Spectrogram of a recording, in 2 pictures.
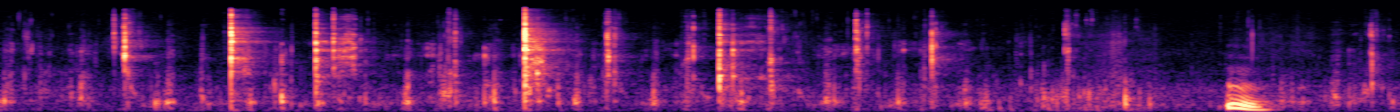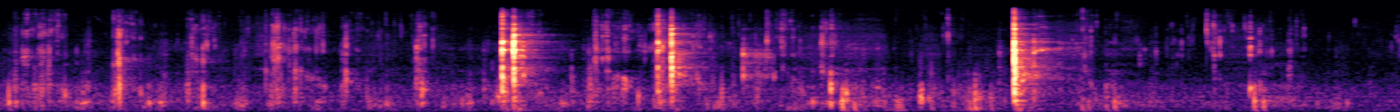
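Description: Close-miked chewing of a mouthful of rice and stew with beef, with wet lip smacks and sharp mouth clicks throughout. About six seconds in there is a short hum that falls in pitch.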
